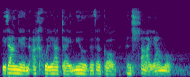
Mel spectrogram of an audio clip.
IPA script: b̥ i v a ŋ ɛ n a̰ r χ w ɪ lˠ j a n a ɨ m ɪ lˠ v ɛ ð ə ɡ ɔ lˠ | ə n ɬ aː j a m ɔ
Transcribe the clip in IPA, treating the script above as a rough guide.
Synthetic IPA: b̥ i ð a ŋ ɛ n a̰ r χ w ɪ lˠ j a d a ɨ m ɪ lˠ v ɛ ð ə ɡ ɔ lˠ | ə n ɬ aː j a m ɔ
